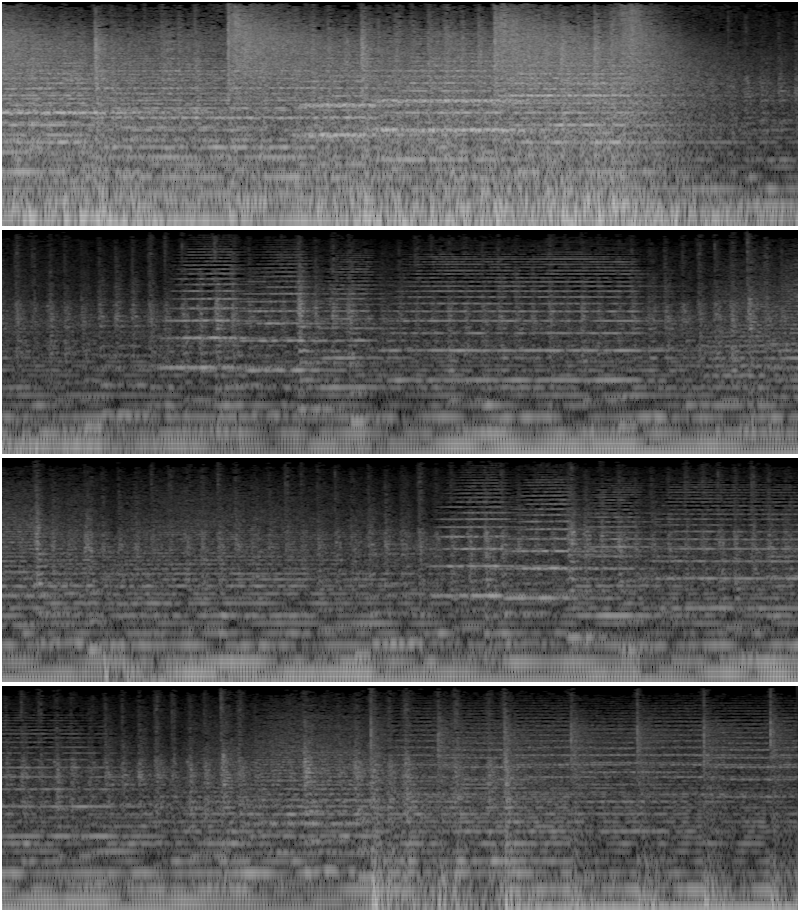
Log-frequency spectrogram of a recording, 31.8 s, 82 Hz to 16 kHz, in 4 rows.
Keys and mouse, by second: 0.4-1.8 middle drag, 2.4 KP_7, 3.7 a, 4.3 r, 7.8 shift+middle click, 9.0 z, 10.2 3, 10.9-12.2 drag, 13.2 x, 16.6 click, 18.3 x, 20.1-21.6 drag, 22.5 click, 24.5 z, 27.6 shift+middle click, 29.2 ctrl+r.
